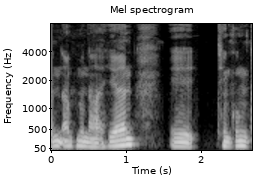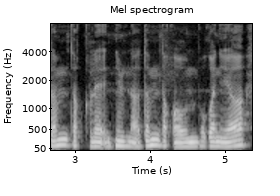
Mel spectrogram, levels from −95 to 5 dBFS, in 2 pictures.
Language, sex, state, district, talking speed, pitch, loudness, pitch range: Mizo, male, Mizoram, Aizawl, 190 wpm, 105 Hz, -18 LUFS, 100-115 Hz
